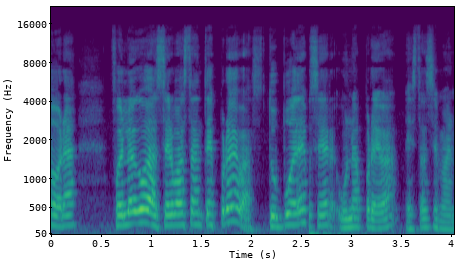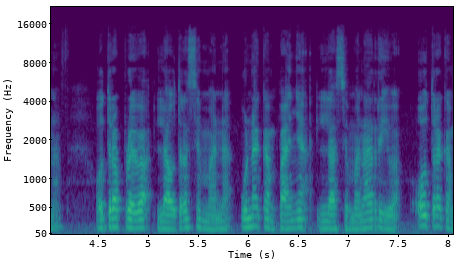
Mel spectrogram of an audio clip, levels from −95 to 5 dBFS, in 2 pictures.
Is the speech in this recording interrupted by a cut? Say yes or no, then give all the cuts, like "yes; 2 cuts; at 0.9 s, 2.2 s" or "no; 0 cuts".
yes; 1 cut; at 2.6 s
